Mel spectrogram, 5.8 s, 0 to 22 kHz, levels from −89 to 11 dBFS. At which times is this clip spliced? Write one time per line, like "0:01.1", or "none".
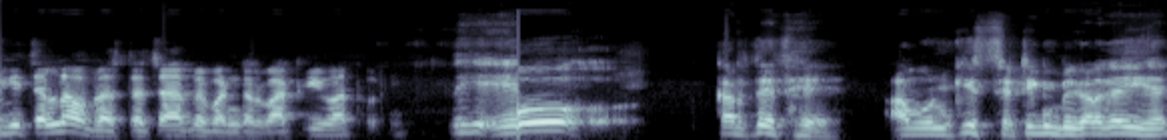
0:02.6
